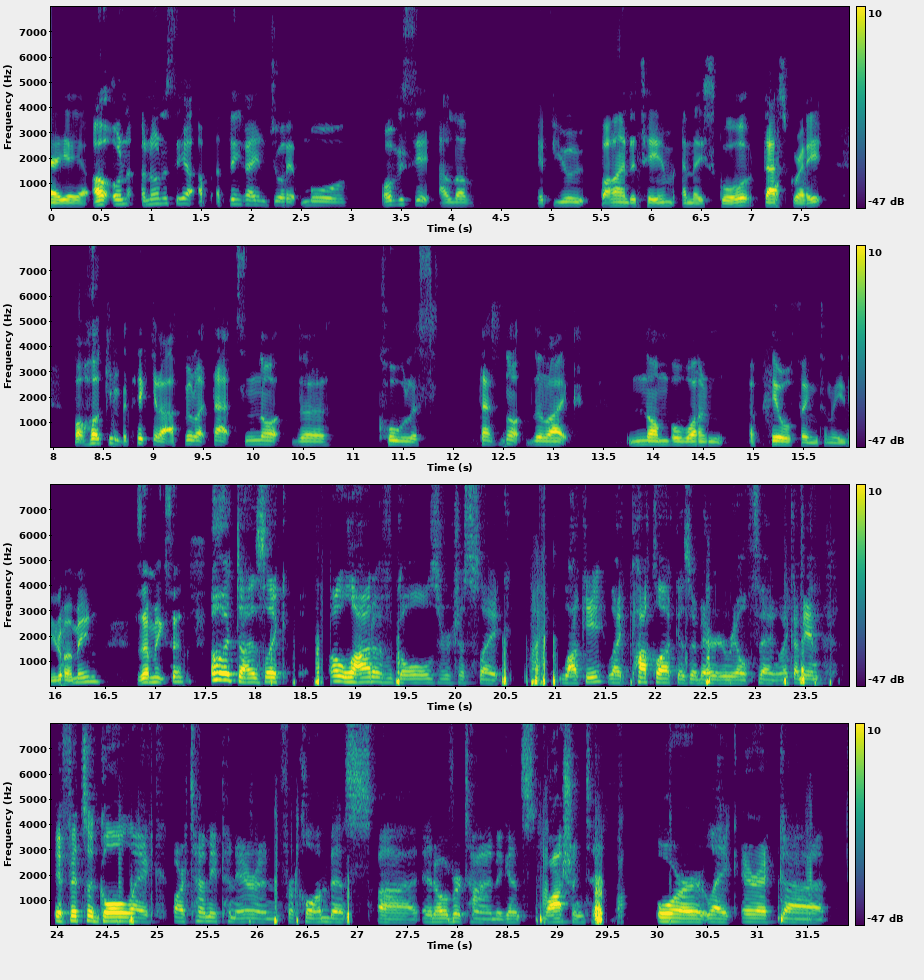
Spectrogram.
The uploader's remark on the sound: came on in a technical difficulty fueled interview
